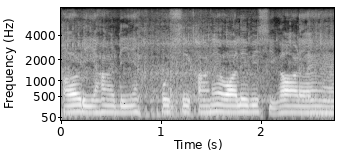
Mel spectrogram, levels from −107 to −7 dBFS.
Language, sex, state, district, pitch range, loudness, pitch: Hindi, male, Bihar, Katihar, 130-140 Hz, -15 LUFS, 135 Hz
